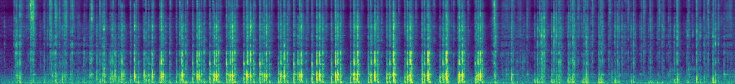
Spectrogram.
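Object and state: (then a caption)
Plastic disinfecting wipes canister. Fingers tap and scratch the label and lid of a hollow plastic Lysol disinfecting wipes canister held upright. The result is a fast, uneven run of short, dry, hollow taps with a low resonant tone and light scratching between them. The taps are loudest in the middle and ease off toward the end.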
